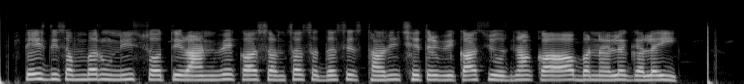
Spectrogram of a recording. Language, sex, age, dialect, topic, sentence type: Maithili, female, 18-24, Angika, banking, statement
